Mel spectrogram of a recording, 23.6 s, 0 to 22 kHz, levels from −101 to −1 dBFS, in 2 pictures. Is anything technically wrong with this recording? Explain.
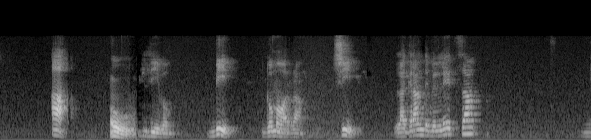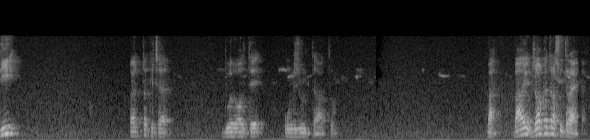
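Yes. Between 2.72 and 3.06 s the speech suddenly sinks, at its deepest by around 30 dB, for roughly a third of a second in total. This is likely speech suppressed in double talk: with both ends talking at once, the echo canceller mistook this talker for loudspeaker echo and turned them down. The band ending at 8 kHz fits a wideband call codec.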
